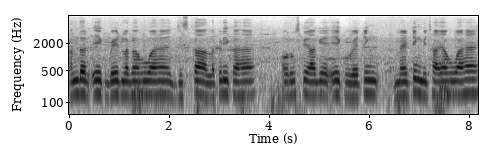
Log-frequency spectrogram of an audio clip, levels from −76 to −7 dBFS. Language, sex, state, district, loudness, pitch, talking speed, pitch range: Hindi, male, Rajasthan, Bikaner, -17 LUFS, 145 Hz, 140 wpm, 140-150 Hz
